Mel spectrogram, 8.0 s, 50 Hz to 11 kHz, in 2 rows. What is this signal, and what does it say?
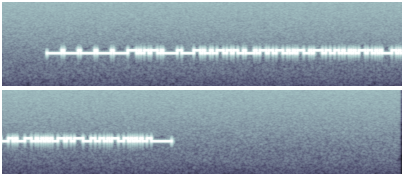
RTTY (45.45 baud, 170 Hz shift), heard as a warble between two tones, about 1500 Hz centre. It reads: VHALK NZEIJ XGGNY OIZRW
